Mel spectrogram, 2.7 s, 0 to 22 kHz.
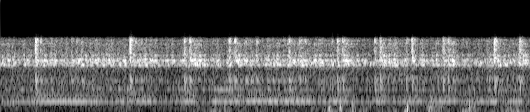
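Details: Minsk two-stroke motorcycle with a K62S carburetor after float adjustment, clutch ratchet replacement and an added washer to stop the kick-starter sector rubbing the clutch sprocket; steady buzz at an even idle, no scraping from the clutch side, runs clean.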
